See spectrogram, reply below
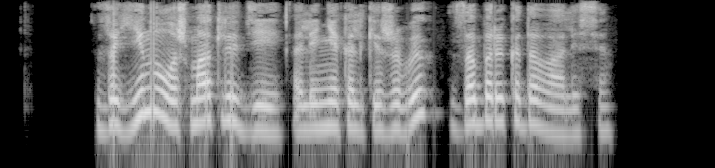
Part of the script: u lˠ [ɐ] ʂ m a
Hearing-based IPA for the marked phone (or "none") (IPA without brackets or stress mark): ɐ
